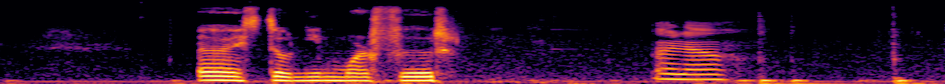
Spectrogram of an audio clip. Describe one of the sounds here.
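A young man talks briefly into a microphone, with animation.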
